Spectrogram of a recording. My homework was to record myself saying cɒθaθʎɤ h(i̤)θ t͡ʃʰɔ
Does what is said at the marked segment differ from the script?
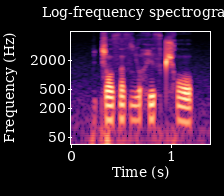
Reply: yes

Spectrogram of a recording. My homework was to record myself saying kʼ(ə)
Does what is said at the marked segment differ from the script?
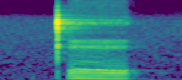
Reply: no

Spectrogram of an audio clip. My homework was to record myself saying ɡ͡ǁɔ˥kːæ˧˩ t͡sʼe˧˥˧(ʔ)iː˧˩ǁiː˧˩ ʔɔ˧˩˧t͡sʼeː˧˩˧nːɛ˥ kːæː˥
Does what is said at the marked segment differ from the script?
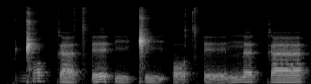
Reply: no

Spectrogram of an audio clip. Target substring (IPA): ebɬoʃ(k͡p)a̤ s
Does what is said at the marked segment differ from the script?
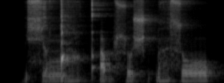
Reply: no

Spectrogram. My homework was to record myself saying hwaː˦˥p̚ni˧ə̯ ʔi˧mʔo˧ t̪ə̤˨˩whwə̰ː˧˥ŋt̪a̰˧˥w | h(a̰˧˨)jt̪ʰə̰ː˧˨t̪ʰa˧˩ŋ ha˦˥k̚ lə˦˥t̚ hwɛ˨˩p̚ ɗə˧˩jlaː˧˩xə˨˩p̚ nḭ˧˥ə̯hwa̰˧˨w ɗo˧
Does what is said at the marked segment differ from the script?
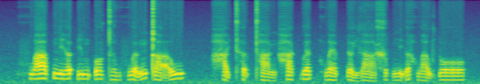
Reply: no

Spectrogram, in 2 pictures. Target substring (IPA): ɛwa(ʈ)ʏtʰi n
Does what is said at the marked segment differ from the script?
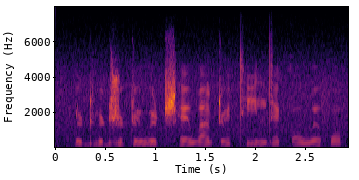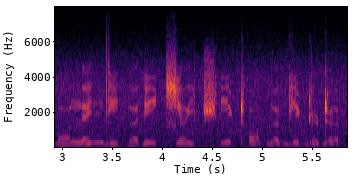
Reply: no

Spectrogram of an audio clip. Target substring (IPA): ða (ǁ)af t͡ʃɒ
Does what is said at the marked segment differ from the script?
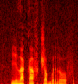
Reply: yes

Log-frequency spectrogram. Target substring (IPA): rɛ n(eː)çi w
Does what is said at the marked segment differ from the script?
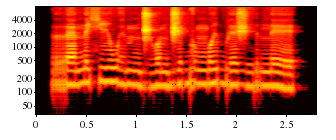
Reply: yes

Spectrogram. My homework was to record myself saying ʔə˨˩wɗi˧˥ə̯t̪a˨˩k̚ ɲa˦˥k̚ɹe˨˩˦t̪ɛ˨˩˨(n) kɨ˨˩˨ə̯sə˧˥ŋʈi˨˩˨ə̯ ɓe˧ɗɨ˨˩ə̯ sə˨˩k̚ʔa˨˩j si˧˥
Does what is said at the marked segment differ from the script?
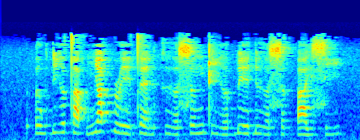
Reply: no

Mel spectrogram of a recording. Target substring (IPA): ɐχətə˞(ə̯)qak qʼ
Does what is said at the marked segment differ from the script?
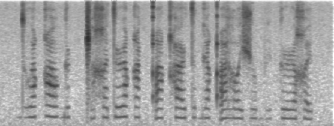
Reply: yes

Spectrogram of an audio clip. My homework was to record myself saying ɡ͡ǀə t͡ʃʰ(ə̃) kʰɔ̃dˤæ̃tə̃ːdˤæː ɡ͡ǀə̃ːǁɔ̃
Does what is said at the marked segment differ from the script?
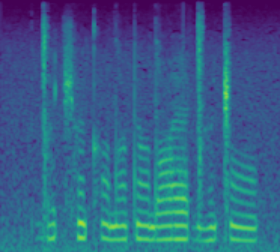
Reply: no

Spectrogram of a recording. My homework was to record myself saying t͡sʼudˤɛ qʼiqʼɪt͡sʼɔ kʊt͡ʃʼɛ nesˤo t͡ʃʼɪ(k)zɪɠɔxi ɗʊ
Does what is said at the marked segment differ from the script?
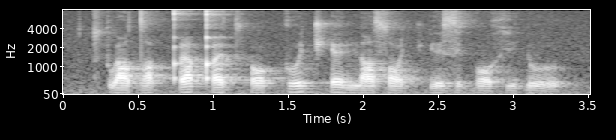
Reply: yes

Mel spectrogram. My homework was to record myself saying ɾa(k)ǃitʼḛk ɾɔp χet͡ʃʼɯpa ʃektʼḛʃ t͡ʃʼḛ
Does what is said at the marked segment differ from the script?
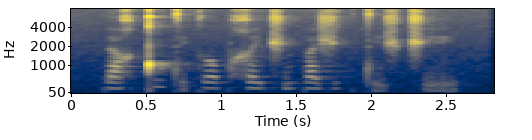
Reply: yes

